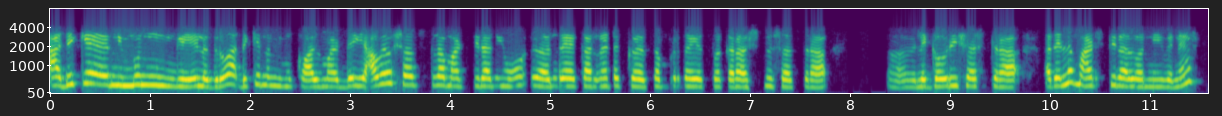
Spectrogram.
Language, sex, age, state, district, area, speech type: Kannada, female, 18-30, Karnataka, Mysore, rural, conversation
